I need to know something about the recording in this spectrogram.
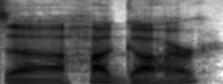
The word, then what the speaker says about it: Hagar: So just so everyone else sees what Vishanti's getting at, the name is Hagar. That's how you pronounce it for Hagar.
